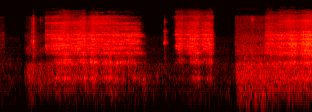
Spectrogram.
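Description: A lathe gouge shaves wood from a spinning block in bursts of loud hissing scraping.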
